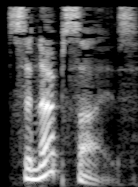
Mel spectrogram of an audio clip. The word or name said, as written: synopsize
